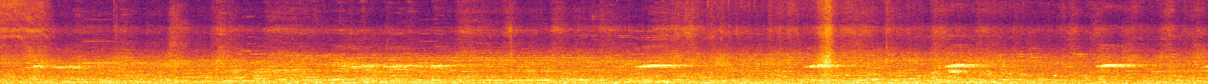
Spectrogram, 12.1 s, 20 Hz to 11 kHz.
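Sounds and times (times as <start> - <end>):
busy public space din: 0.0 - 12.0
faint indistinct voices: 0.0 - 12.0.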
